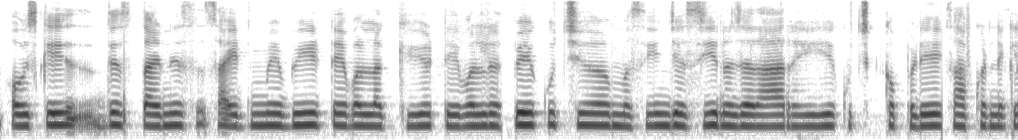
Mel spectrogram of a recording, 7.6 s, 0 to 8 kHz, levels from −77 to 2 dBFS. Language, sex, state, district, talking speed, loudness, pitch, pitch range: Hindi, female, Uttar Pradesh, Hamirpur, 190 wpm, -24 LUFS, 210 Hz, 205-220 Hz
